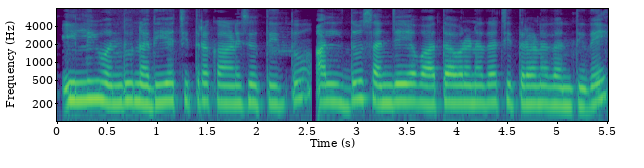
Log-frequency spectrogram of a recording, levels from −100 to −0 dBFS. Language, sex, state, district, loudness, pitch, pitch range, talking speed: Kannada, female, Karnataka, Chamarajanagar, -29 LUFS, 210 Hz, 205-220 Hz, 110 wpm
